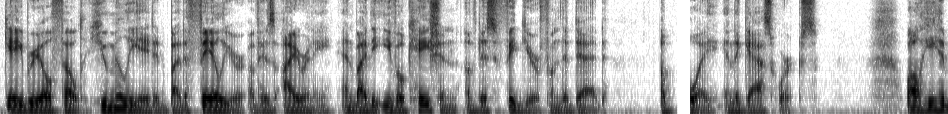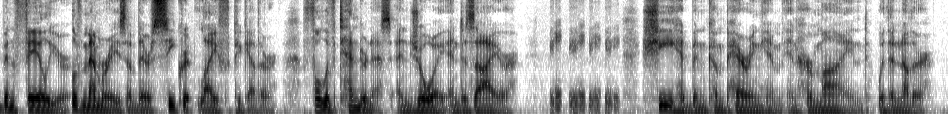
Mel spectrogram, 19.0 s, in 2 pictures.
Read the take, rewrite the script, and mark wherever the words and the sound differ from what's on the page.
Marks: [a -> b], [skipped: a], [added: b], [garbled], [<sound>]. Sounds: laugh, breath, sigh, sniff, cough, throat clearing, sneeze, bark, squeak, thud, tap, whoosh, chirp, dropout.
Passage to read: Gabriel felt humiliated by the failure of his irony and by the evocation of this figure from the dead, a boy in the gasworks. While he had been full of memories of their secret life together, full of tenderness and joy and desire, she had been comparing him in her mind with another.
Gabriel felt humiliated by the failure of his irony and by the evocation of this figure from the dead, a boy [dropout] in the gasworks. While he had been [full -> failure] of memories of their secret life together, full of tenderness and joy and desire, [laugh] she had been comparing him in her mind with another.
